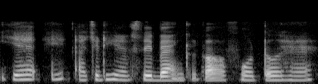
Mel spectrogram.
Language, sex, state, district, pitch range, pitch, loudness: Hindi, female, Rajasthan, Jaipur, 195-220 Hz, 200 Hz, -19 LUFS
